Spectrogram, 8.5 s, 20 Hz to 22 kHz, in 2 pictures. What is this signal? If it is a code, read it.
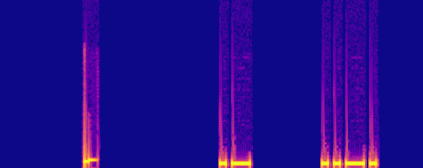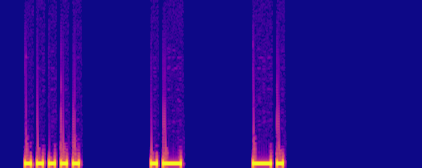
Morse code, heard as a keyed tone, about 20 wpm, spaced as for 9 wpm, 700 Hz. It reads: AF5AN
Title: USA Call Signs - 4x Character Spacing - 20wpm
